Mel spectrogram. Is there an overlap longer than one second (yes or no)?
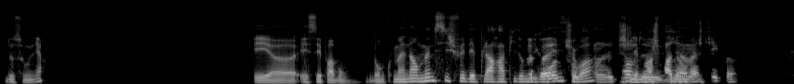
yes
